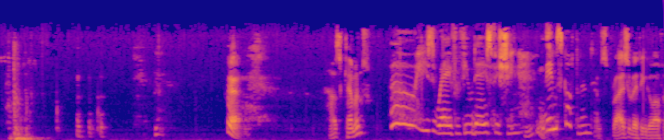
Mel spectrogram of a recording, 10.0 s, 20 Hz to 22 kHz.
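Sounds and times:
heavy low thud: 0.1 - 0.7
speech: 3.4 - 4.0, 4.9 - 5.6, 6.3 - 9.9.

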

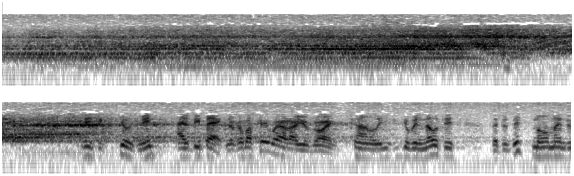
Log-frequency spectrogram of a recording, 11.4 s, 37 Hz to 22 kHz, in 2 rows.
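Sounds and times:
propeller airplane engine droning overhead: 0.0 - 10.6
speech: 6.9 - 11.3.

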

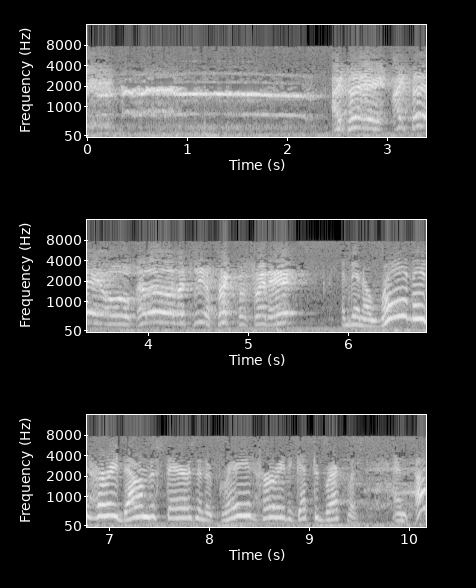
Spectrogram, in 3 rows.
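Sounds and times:
rooster crowing: 0.0 - 2.6
speech: 3.8 - 10.1.

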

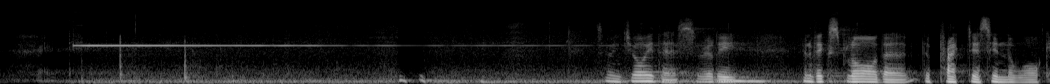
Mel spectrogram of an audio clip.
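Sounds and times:
meditation bell ringing with a clear sustained pure tone: 0.7 - 8.0
speech: 6.0 - 10.4.

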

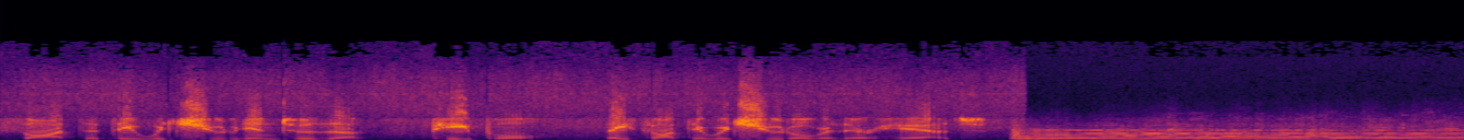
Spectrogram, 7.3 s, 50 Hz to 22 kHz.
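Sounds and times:
speech: 0.1 - 5.3
Freedom Bell ringing over the newly opened border in Berlin: 5.1 - 7.3.

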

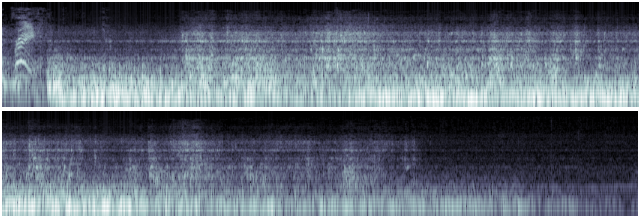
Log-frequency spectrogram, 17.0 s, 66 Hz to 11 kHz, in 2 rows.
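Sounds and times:
speech: 0.3 - 0.6
massive iceberg cracking and splitting with deep rumbling and grinding: 0.6 - 14.1.

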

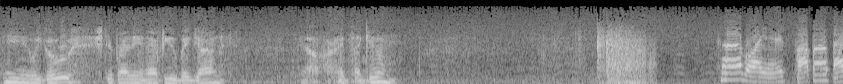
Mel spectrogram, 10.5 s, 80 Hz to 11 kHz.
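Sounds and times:
speech: 0.0 - 3.0, 3.8 - 5.1, 9.0 - 10.5
shop door swinging open: 7.4 - 8.2.

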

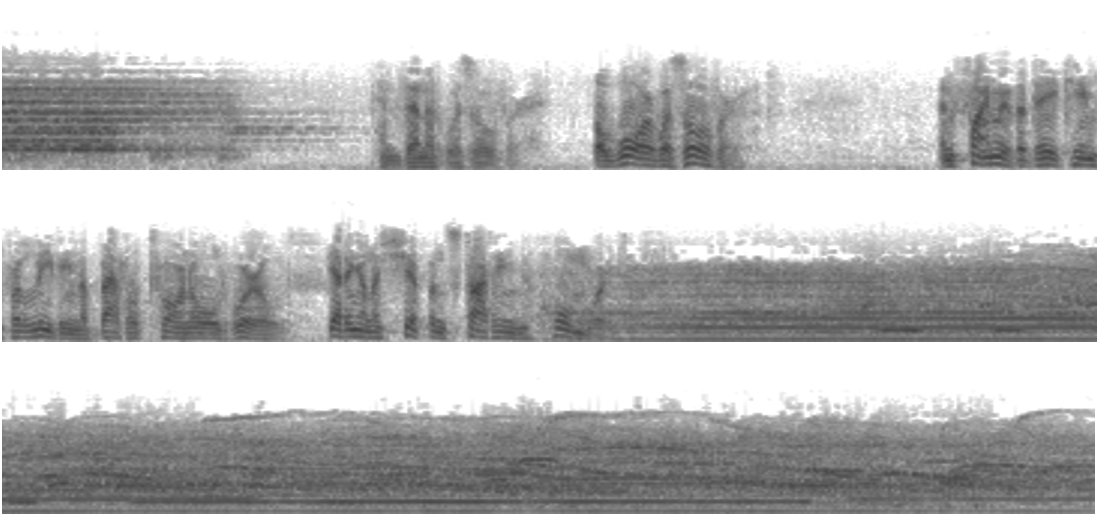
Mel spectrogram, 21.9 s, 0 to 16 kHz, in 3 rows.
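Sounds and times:
large crowd shouting and cheering in celebration: 0.0 - 2.2, 11.2 - 21.8
speech: 2.7 - 5.0, 6.2 - 11.9.

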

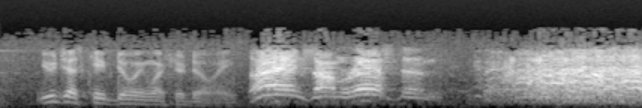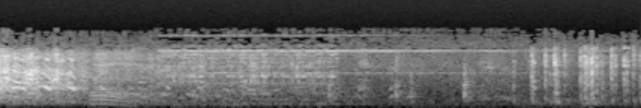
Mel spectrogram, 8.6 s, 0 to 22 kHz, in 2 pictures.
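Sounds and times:
speech: 0.3 - 5.4
loud burst of audience laughter: 3.2 - 6.0
old telephone bell ringing with a shrill metallic jangle: 5.2 - 7.9.

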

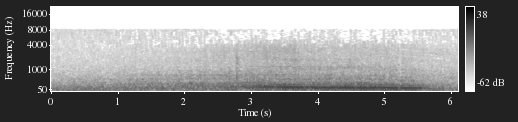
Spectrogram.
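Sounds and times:
car engine starting and driving: 0.7 - 6.1.

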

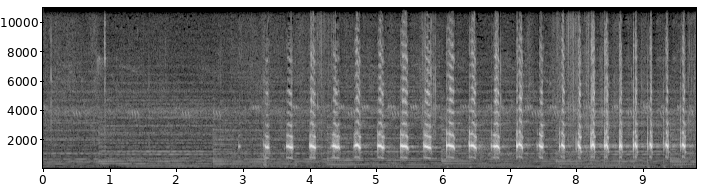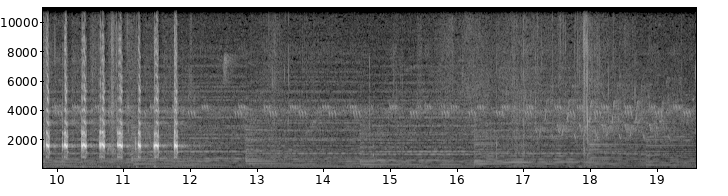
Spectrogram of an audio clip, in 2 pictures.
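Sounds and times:
wild turkey gobblers gobbling: 3.3 - 12.0.

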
